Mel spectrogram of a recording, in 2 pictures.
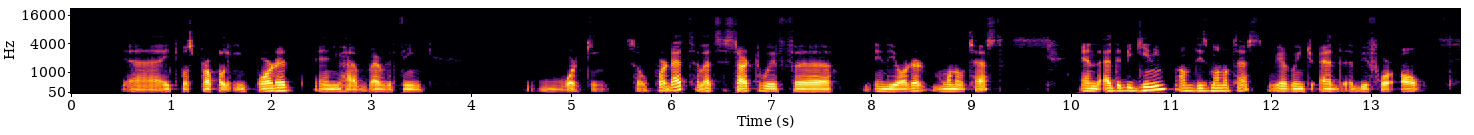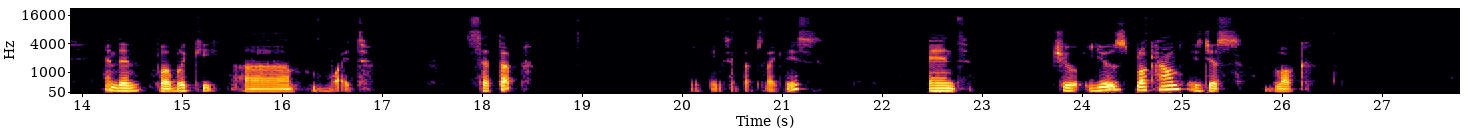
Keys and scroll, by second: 10.8 Tab, 12.7 Tab, 13.0 Return.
